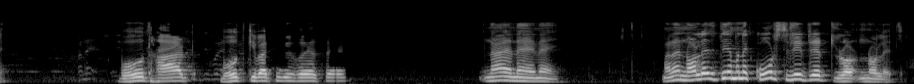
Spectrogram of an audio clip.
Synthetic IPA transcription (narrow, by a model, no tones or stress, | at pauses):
boɦut̪ɦaʈboɦut̪kibakʰibiɦojasɛ | najnajnaj | manɛnɔled͡ʒdijɛmanɛkoɹsiliʈeʈnɔlḛd͡ʒ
